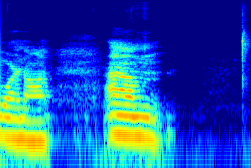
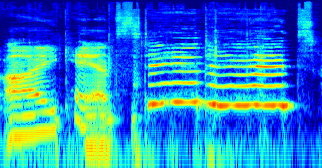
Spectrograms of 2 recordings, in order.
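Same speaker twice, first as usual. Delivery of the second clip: overwhelmed squeal; much slower than usual. Real, not acted. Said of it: "oh my God, I'm gonna cry".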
